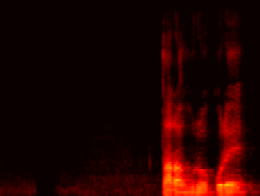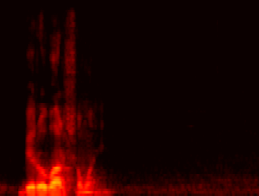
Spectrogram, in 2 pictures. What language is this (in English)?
Bangla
